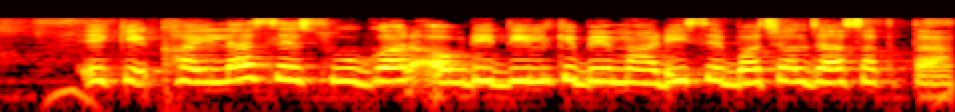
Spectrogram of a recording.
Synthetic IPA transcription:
ekekʰəɪlasesuɡəɾə̰ʊɾid̪ilkebemaɽisebət͡ʃəld͡ʒasəkt̪a

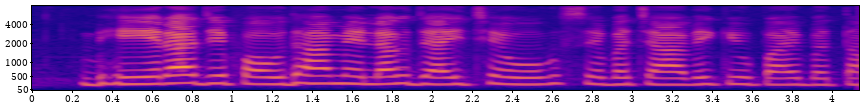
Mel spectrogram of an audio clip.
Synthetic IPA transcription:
bʱeːɾad͡ʒepəʊd̪ʱamẽləɡd͡ʒaːit͡ʃʰɛoːɡsebət͡ʃaːʋekeʊpaːjbət̪a

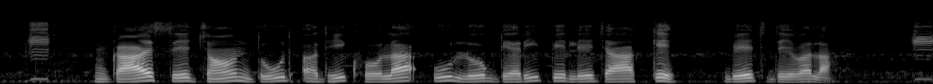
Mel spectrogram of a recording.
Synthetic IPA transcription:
ɡaːjsed͡ʒɔːnd̪uːd̪əd̪ʱɪkɦoːlauːloːk̚ɖeːɾipeled͡ʒaːke | beːt͡ʃd̪eːwəla̰ː

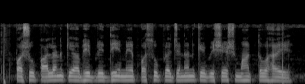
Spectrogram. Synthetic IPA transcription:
pɐʃupaːlənkeɐbʱibɾɪd̪ʱːimẽpɐʃupɾəd͡ʒənənkeʋɪʃeːʃmɐɦət̪ːʋəɦəe

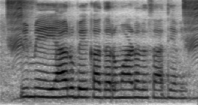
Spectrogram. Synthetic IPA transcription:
imːejaːɾubɛːkaːd̪ɐɾumaːɽɐlusaːd̪ʱjɐʋeː

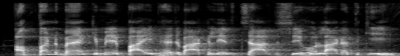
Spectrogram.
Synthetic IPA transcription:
əpːənbɛ̃kmepaibʱed͡ʒbaklelt͡ʃaɾd͡ʒseɦolaɡət̪ki

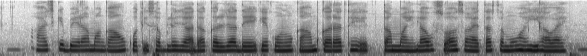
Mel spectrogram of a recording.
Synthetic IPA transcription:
aːd͡ʒkebeːɾamãɡãːõkot̪ɪsəblezjaːd̪akɐɾd͡ʒad̪eːkekoːnõkaːmkəɾət̪ɦet̪ɐmːɐɦɪlaoswa̰ɦsɐɦaːjt̪asɐmuːɦɦiɦaʋaːe

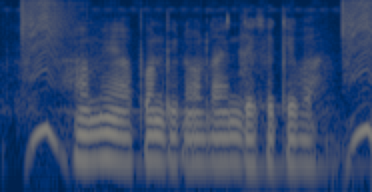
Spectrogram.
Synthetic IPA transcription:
hamɛapɔnbinɔnlajnd̪ɛkʰɛkɛba

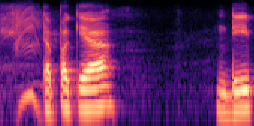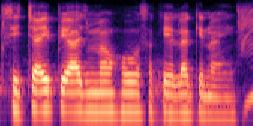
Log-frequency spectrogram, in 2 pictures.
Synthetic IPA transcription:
ʈɐpəkja | ɖiːpsɪt͡ʃaːipjaːd͡ʒmẽɦosəkʰelaːkinaːɦĩː

